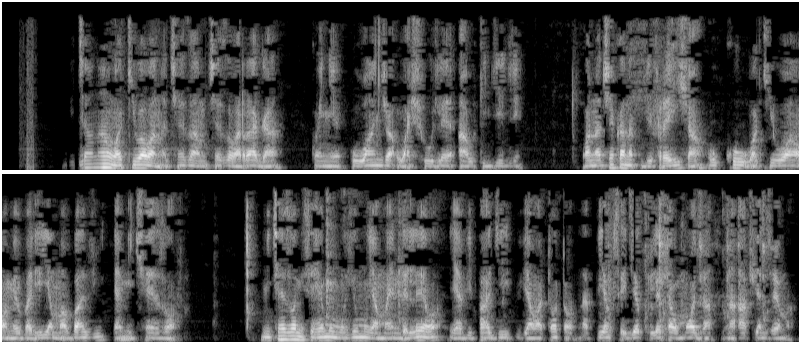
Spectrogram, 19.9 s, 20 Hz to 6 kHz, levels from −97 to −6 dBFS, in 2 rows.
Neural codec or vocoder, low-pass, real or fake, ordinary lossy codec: none; 5.4 kHz; real; MP3, 24 kbps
